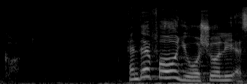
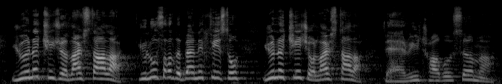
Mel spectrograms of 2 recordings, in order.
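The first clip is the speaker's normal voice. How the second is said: loud, higher-pitched scare talk; mock warning; 5 semitones higher, 5 dB louder, faster than usual. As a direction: warn them off loudly, mimicking a bully. Voices Babylon warning against change.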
